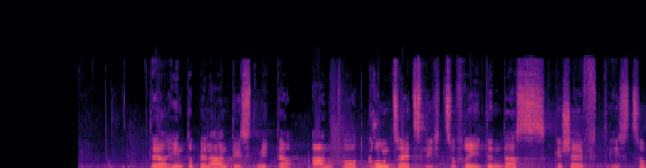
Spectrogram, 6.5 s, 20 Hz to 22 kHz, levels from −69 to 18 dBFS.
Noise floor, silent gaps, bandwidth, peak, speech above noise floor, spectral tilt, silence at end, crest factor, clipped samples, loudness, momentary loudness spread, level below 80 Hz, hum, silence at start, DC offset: -66 dBFS; none; 15.5 kHz; 0 dBFS; 49 dB; -3 dB/octave; 0 s; 18 dB; under 0.1%; -17 LUFS; 8 LU; -48 dBFS; none; 0.8 s; under 0.1%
